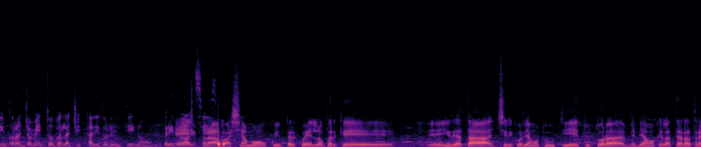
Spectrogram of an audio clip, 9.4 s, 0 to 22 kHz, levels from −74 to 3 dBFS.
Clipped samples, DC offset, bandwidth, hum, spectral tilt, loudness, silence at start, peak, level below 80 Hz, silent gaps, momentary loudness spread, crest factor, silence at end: under 0.1%; under 0.1%; 14.5 kHz; none; -5 dB/octave; -31 LUFS; 0 s; -8 dBFS; -58 dBFS; none; 15 LU; 24 dB; 0 s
